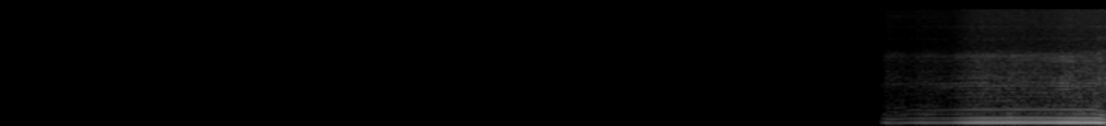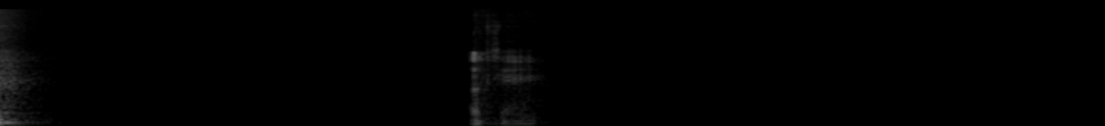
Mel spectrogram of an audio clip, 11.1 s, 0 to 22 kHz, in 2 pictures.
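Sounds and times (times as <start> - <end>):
man humming: 4.4 - 5.6.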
